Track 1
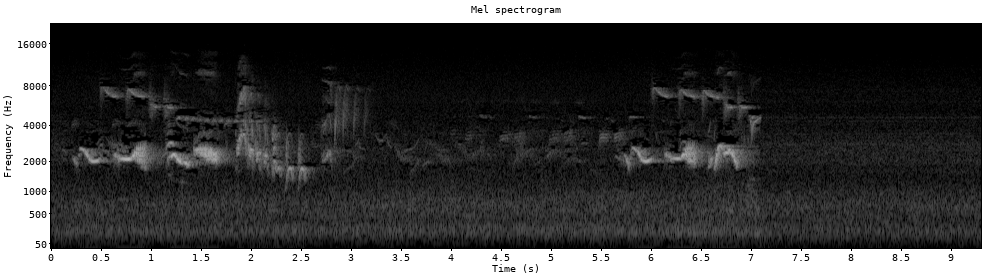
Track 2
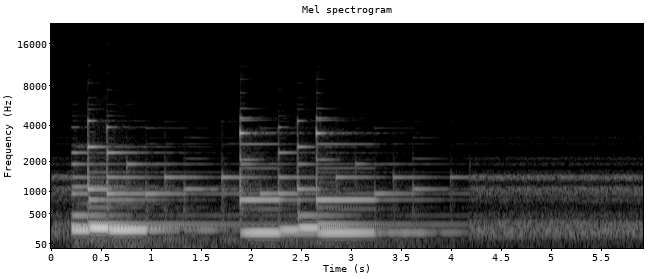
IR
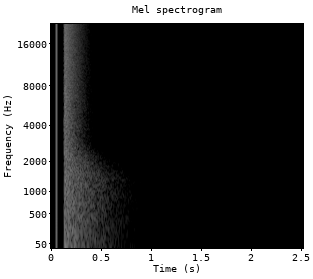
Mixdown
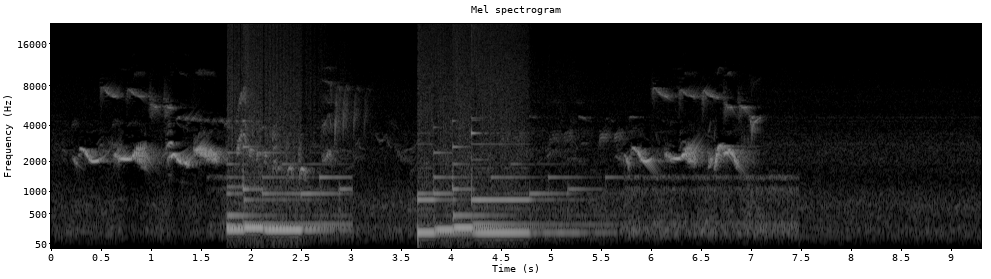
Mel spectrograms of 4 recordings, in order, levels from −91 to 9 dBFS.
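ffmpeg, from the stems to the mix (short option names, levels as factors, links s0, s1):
-filter_complex "[0:a]flanger=delay=6.5:depth=8.7:regen=67:speed=1.2:shape=sinusoidal,volume=0.944[s0];[1:a]highpass=170,equalizer=f=430:t=o:w=0.35:g=7.5,acrusher=bits=4:mode=log:mix=0:aa=0.000001,adelay=1550,volume=0.355,asplit=3[s1][s2][s3];[s1]atrim=end=3.01,asetpts=PTS-STARTPTS,afade=t=out:st=3.006:d=0.004:c=hsin[s4];[s2]atrim=start=3.01:end=3.66,asetpts=PTS-STARTPTS,volume=0[s5];[s3]atrim=start=3.66,asetpts=PTS-STARTPTS,afade=t=in:d=0.004:c=hsin[s6];[s4][s5][s6]concat=n=3:v=0:a=1[s7];[s0][s7]amix=inputs=2:normalize=0,highpass=46,acompressor=threshold=0.02:ratio=6"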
